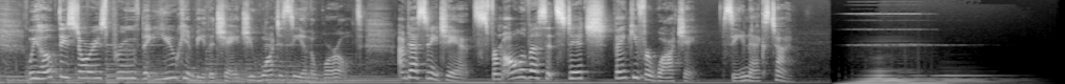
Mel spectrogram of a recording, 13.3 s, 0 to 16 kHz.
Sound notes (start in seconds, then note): 10.4 electronic transitional tone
